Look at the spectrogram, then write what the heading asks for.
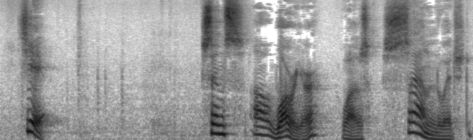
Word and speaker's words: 介: It's pronounced fourth tone. 借, 借.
